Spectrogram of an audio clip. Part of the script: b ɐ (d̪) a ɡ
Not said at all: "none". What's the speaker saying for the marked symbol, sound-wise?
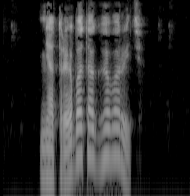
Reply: t̪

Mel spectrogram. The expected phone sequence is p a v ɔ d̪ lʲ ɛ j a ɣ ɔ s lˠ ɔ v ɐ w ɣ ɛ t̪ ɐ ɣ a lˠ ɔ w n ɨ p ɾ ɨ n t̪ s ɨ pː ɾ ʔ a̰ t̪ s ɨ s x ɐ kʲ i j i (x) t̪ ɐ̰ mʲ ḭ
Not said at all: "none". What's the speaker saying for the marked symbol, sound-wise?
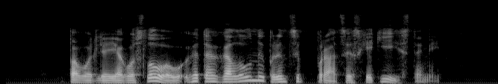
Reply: s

